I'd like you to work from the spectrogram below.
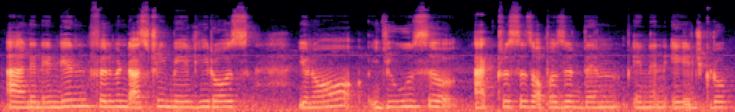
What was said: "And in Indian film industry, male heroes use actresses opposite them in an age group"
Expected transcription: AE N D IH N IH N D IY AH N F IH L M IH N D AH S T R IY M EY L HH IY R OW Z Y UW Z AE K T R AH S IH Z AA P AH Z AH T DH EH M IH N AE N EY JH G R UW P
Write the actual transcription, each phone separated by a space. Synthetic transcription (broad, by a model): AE N D IH N IH N D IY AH N F IH L M IH N D AH S T R IY M EY L HH IY R OW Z Y UW Z AE K T R AH S IH Z AA P AH Z AH T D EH M IH N AE N EY JH G R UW P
